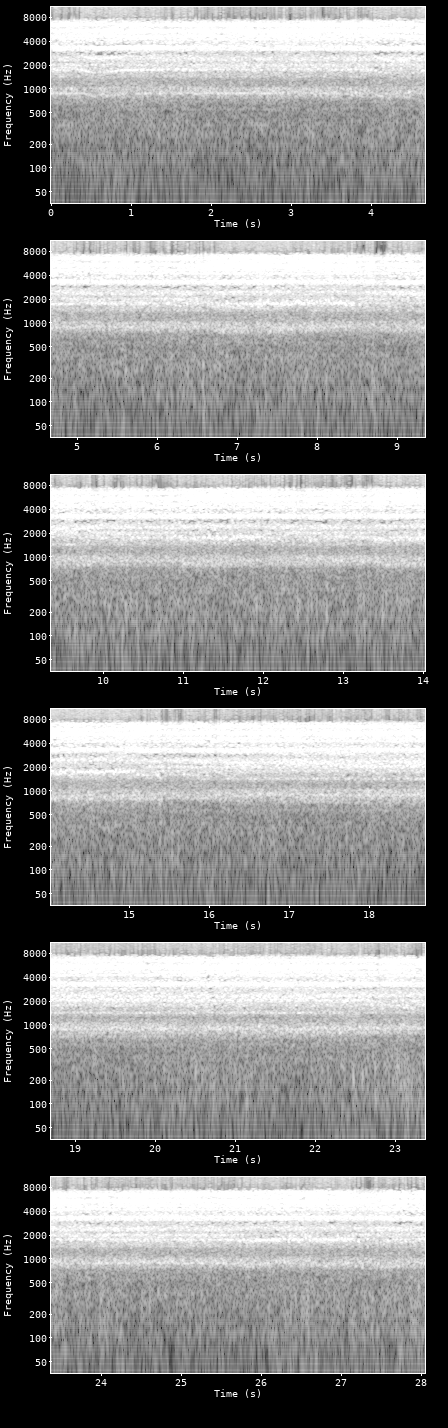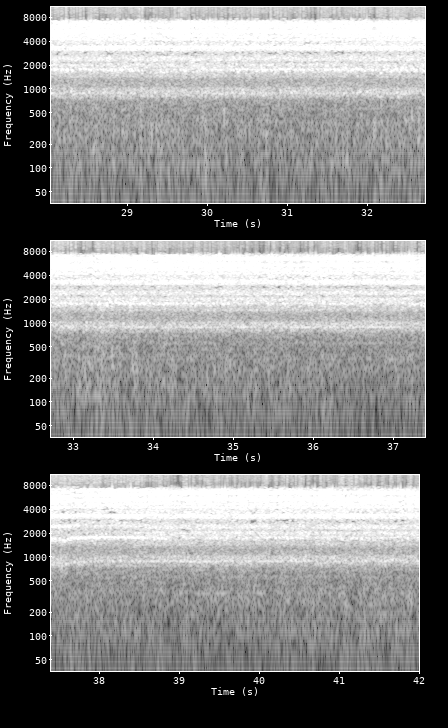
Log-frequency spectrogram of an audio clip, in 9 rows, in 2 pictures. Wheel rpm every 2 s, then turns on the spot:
230, 230, 230, 220, 220, 220, 220, 210, 210, 210, 210, 220, 230, 220, 230, 230, 230, 240, 230, 230, 230.
none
